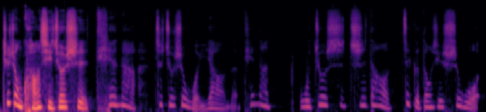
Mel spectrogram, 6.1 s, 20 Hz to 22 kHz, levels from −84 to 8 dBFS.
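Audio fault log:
0.74 to 1.95 s, zipper noise: the speech level drops by about 20 dB in coarse 2 dB steps, roughly ten per second, with no smoothing between them. Each jump leaves a small click, so a ticking rides on the fade. A smooth fader-style change would glide quietly with no such ticks.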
